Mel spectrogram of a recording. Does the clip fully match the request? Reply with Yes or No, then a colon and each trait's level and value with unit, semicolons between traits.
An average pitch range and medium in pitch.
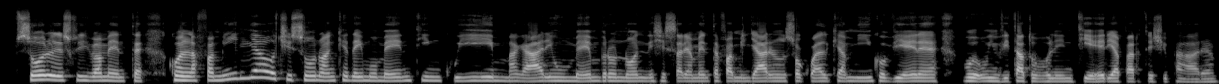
Yes: average, 3.0 semitones; medium, 160 Hz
